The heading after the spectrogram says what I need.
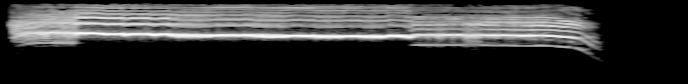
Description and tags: screaming woman horrorIII
Woman screaming (horror)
